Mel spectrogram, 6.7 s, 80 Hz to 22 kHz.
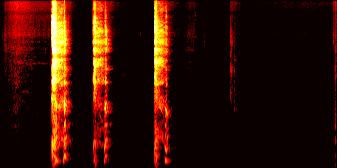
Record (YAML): three_cough_length: 6.7 s
three_cough_amplitude: 32768
three_cough_signal_mean_std_ratio: 0.23
survey_phase: beta (2021-08-13 to 2022-03-07)
age: 65+
gender: Female
wearing_mask: 'No'
symptom_none: true
smoker_status: Never smoked
respiratory_condition_asthma: false
respiratory_condition_other: false
recruitment_source: REACT
submission_delay: 1 day
covid_test_result: Negative
covid_test_method: RT-qPCR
